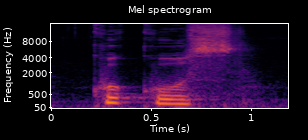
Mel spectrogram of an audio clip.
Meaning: coconut
- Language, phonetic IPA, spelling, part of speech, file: Ukrainian, [kɔˈkɔs], кокос, noun, Uk-кокос.ogg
